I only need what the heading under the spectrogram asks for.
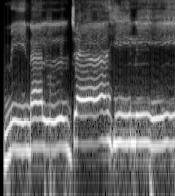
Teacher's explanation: লি এখানে তিন আলিফ টেনে নুনকে সাকিন করতে হবে কারণ মদের হরফের বামের হরফে হইলে মধ্যে আরজি তিন আলিফটা নিয়ে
